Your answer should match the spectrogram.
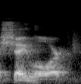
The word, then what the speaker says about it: Shalor: My actual name is Shaylor III, which I say Shaylor. It's spelled Shalor, but if you ask my dad what his name was, it's Shaylor.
